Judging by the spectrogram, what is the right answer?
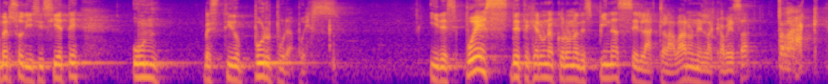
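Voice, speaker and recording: A man's voice: mid-range voice, fairly bright tone. A male pastor preaching a Good Friday sermon, retelling scripture vividly and dramatically, with spoken sound effects. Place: church sanctuary. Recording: long church reverb.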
